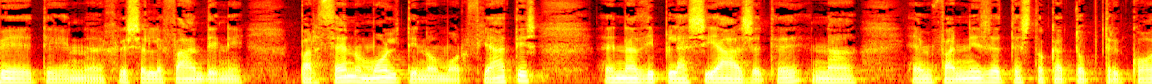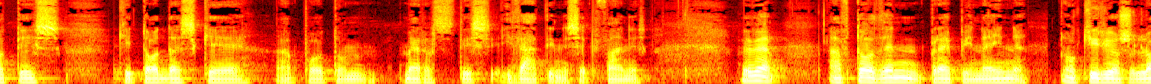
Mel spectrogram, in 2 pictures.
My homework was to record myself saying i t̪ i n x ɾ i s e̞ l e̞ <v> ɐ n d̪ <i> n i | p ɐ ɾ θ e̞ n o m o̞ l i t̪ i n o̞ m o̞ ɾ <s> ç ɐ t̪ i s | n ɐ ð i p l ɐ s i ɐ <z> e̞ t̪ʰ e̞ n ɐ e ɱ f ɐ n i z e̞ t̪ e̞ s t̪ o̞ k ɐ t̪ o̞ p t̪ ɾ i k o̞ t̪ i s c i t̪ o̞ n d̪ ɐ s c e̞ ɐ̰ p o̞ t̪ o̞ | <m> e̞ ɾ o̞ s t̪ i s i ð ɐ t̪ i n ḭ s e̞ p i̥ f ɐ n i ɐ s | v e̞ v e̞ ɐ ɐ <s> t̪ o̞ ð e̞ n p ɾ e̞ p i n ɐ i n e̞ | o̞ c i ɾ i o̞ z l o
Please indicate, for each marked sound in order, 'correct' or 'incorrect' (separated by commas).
incorrect, correct, incorrect, correct, correct, incorrect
